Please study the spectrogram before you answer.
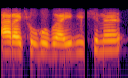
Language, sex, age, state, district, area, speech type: Bodo, female, 60+, Assam, Kokrajhar, rural, conversation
